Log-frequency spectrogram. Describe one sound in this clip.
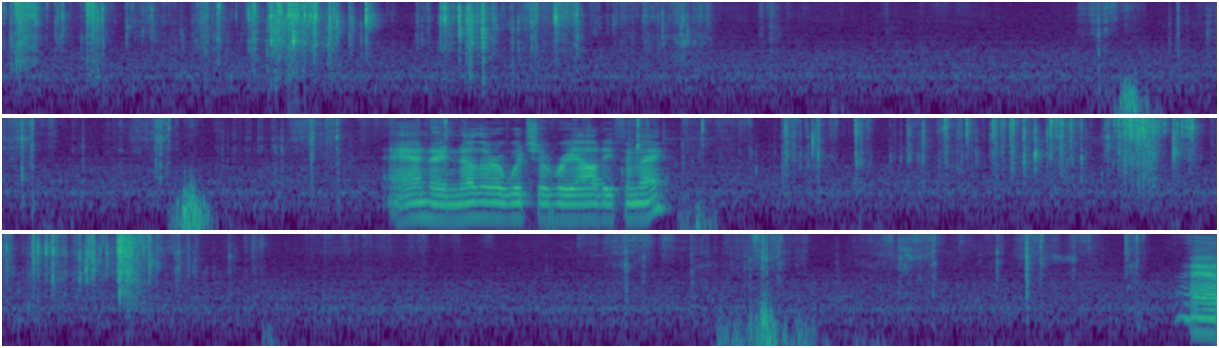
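Trading cards rustle and slide against each other as hands shuffle them.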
